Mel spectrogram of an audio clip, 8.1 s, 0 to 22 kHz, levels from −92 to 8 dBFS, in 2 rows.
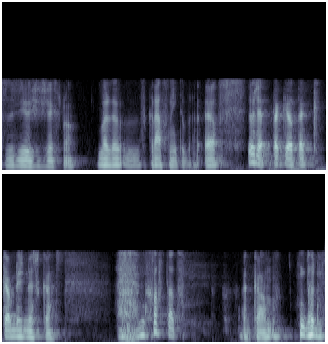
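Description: Nothing stood out on listening to this speech, which carries the narrow telephone band of G.711 coding with nothing heard above about 3.8 kHz.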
